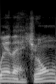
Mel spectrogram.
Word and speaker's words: Energon: Bom, o, o Energon, né, apesar de escrever com G, é pronunciado como se fosse um J, essa é uma, uma maluquice franquícia aí desde os princípios da, da franquia.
